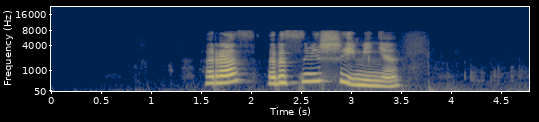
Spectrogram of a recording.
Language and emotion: Russian, positive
